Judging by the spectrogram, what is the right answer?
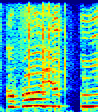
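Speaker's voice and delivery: high, loud surprised exclamation; surprised shout. Real, not acted. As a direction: blurt it out in shock. Exclaiming at seeing a horse.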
